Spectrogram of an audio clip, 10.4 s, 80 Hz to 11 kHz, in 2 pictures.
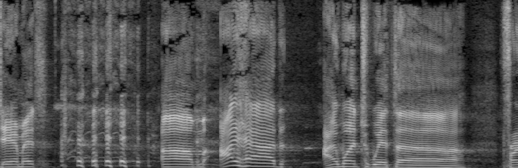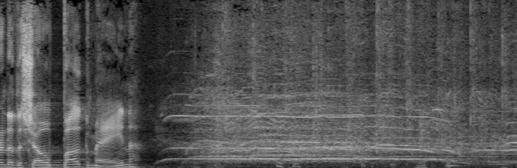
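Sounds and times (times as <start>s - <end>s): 
speech: 0.0s - 6.7s, 7.9s - 8.3s
laughter: 0.6s - 3.4s, 7.3s - 10.0s
live audience cheering and whooping: 6.7s - 10.3s.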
